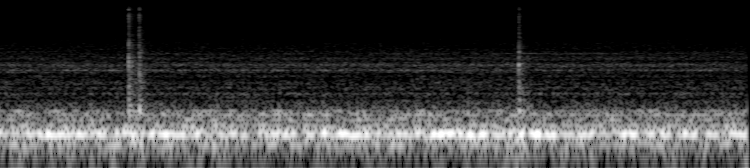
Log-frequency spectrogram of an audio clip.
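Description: A steady low hum with two sharp light clicks, about a second in and about five seconds in.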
